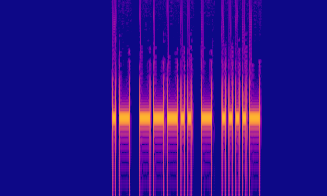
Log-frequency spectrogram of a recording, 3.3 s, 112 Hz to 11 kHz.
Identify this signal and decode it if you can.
Morse code, heard as a keyed tone, about 34 wpm, 700 Hz. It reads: A8T4
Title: Common Cut Numbers - 4-Digit 35wpm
